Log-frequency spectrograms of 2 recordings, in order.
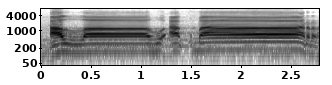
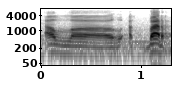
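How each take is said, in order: First: Akbar is drawn out with a lengthened vowel. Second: Akbar is said short without lengthening. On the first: The speaker calls it wrong. "Kalau akbar dipanjangin" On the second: The speaker calls it right. "Enggak boleh, jadi"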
